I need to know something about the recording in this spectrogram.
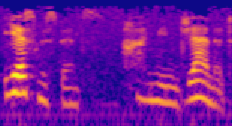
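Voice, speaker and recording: An actress playing a shy, deferential young wife, timid and polite, in a radio drama. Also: female voice, lowish voice, animated, normal speed, dark tone, husky. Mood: shy eagerness. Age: young adult. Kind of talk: 1970s radio drama acting. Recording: dull lo-fi old radio recording.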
